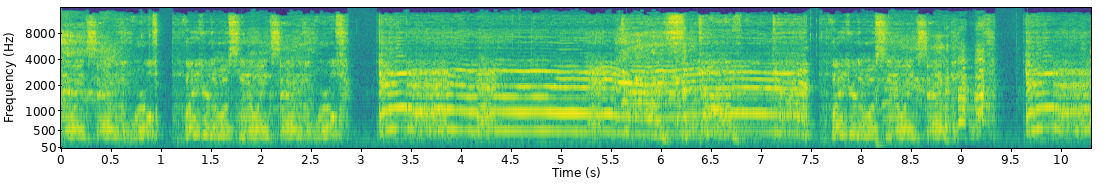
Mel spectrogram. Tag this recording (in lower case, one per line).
speech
